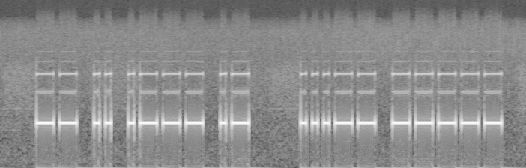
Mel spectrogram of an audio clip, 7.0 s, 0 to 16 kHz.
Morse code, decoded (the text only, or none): MIJA 30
